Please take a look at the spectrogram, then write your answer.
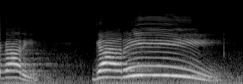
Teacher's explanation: a sílaba tônica é a última ele é uma oxítona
